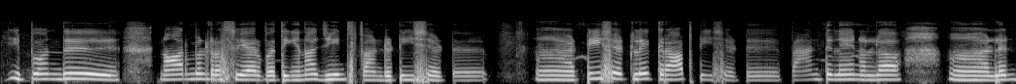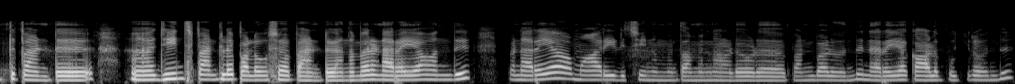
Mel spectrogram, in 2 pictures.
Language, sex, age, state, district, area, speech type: Tamil, female, 18-30, Tamil Nadu, Thoothukudi, urban, spontaneous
